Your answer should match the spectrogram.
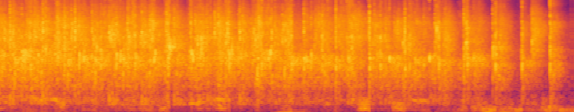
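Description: A crowd applauds a reader after she reads her own personal writing aloud, a dense wash of many hands clapping at a fairly loud, even level, with a few sharper individual claps standing out as it begins to thin near the end.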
